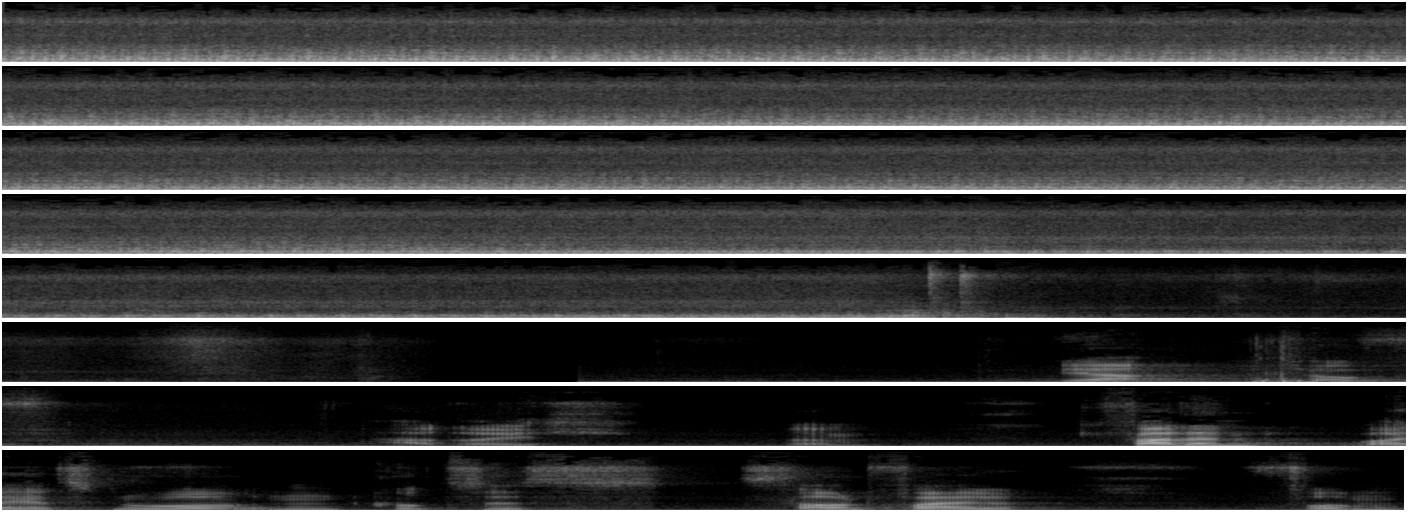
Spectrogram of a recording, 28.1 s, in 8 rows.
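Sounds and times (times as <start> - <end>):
car engine idling: 0.0 - 17.1.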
